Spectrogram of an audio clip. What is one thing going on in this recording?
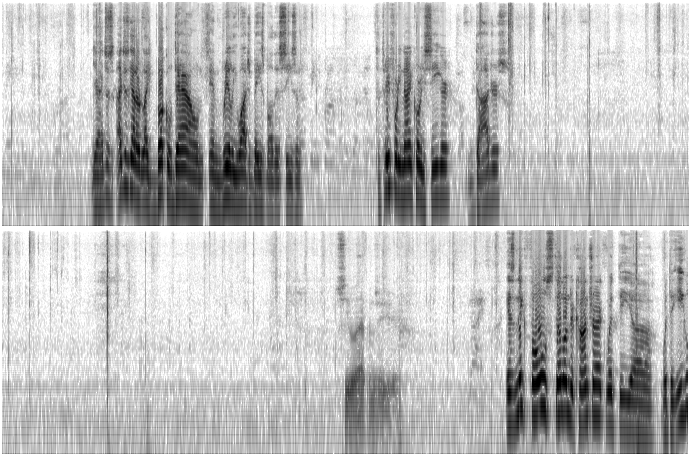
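Trading cards rustle and flick between hands close by.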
